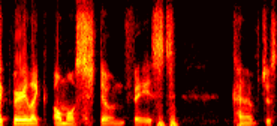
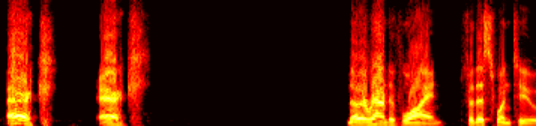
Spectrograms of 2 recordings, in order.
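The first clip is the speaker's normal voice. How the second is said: loud call across the tavern, much higher; 6 semitones higher, 6 dB louder than usual. Acted. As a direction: shout over the room for another round. Calling the bartender across tavern.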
